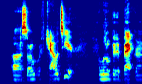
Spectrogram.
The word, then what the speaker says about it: Khalatiir: uh the channel you are watching it's named caer that's how you say it uh I've heard different pronunciations of it but it's not a word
